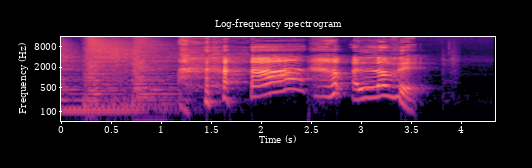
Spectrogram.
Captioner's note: laughs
